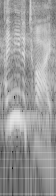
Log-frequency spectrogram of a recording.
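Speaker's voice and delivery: high, loud comic panic; frantic. Retold or imitated. Telling the crowd of his missing tie, loudly frantic. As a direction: push it up high and urgent. Frantic realisation before arriving.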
